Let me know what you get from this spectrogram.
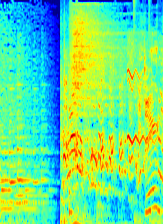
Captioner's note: beats playing; laughs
